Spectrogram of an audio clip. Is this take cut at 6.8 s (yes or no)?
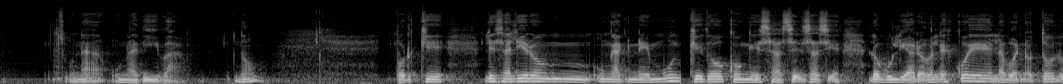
yes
